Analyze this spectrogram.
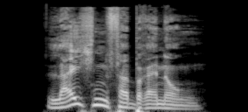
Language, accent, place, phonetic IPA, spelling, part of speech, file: German, Germany, Berlin, [ˈlaɪ̯çn̩fɛɐ̯ˌbʁɛnʊŋ], Leichenverbrennung, noun, De-Leichenverbrennung.ogg
- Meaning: cremation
